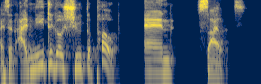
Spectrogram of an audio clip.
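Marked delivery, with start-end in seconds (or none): 0.3-1.8 shouting in a high voice. Retelling yelling back at the man who raised his voice: retelling a yell. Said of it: "And I just yelled".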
